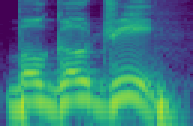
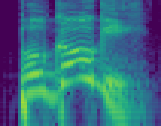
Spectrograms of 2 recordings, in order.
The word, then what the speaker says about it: bulgogi: Festive cranberry versus Korean bulgogoi. Bulgogi in this month's.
